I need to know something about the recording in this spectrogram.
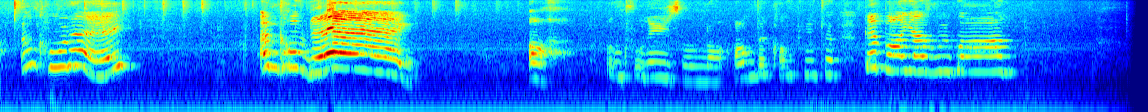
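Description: A young woman talks and laughs softly close by.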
